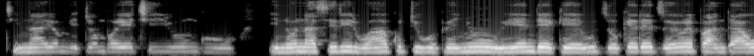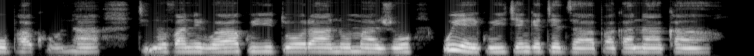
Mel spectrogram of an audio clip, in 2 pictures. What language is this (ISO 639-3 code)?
ndc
